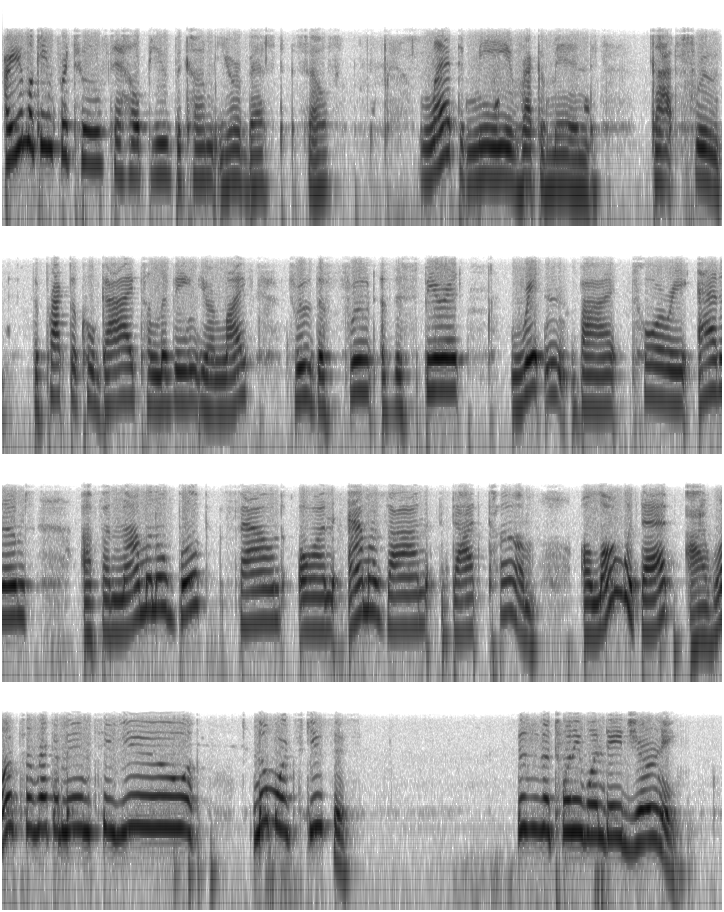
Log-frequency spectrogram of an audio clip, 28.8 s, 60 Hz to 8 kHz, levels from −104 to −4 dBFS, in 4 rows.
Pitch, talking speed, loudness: 200 Hz, 120 wpm, -23 LUFS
